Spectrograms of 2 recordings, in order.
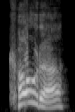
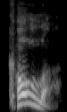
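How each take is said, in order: First: It is said with a d, Dakota style. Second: It is said with an l, Lakota style.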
